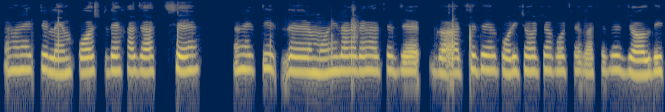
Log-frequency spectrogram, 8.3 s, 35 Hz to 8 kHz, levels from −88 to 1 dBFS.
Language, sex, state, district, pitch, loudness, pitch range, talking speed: Bengali, female, West Bengal, Malda, 255 Hz, -17 LUFS, 240-265 Hz, 135 wpm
